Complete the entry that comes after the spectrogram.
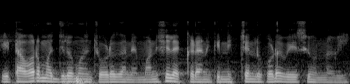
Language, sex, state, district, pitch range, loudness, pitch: Telugu, male, Andhra Pradesh, Guntur, 115-130 Hz, -24 LUFS, 120 Hz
